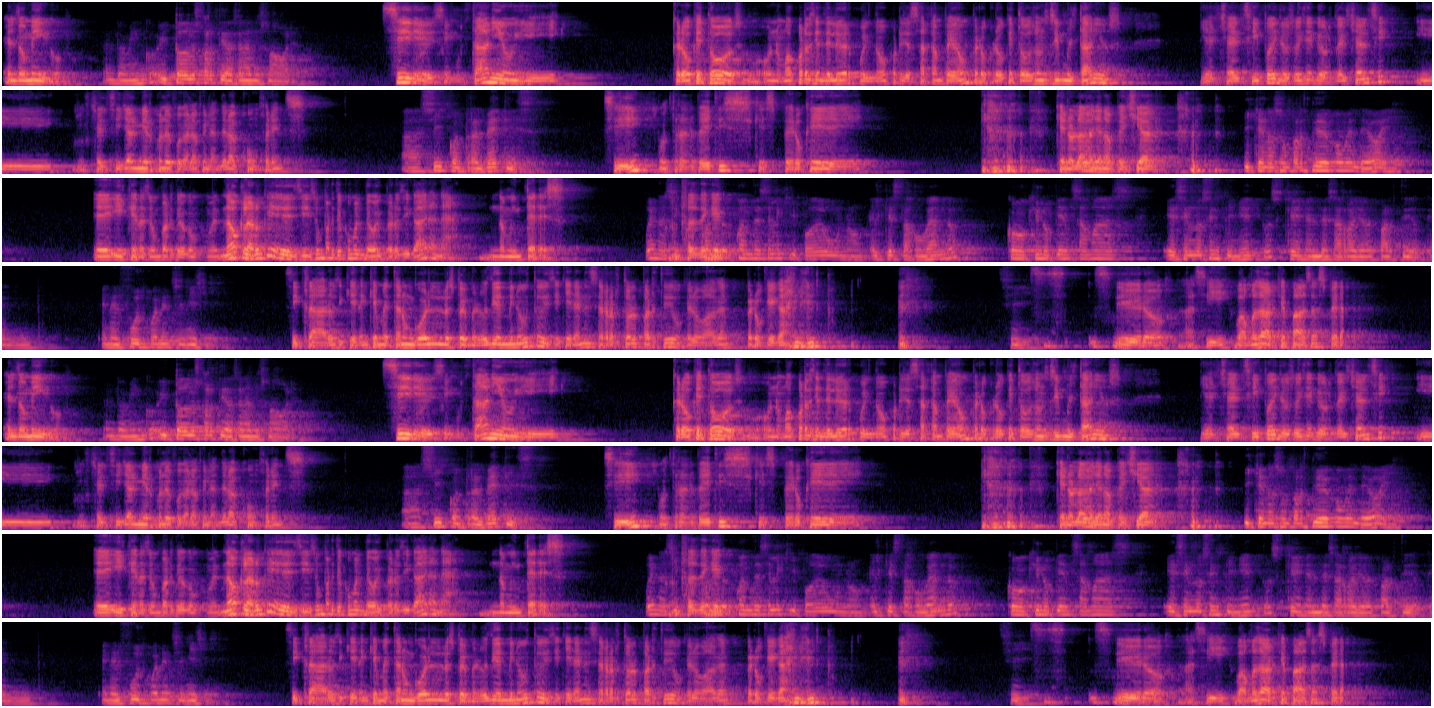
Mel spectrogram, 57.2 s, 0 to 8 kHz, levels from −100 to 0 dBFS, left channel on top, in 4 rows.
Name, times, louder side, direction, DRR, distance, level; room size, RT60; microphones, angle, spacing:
voice 1, 0.0-0.7 3.8-5.6 6.7-11.2 12.0-17.3 20.3-22.9 24.1-26.3 29.5-34.2 35.3-35.9 45.8-51.1 51.9-52.0 53.3-53.5 53.8-56.3, left 1 dB, 5° left, 10 dB, 1.4 m, -30 dB
voice 2, 1.0-3.0 18.3-19.6 25.1-25.3 26.7-28.3 35.0-38.2 38.7-39.9 40.2-43.2 43.9-45.0 52.9-53.2, equal, 30° left, 3 dB, 2.1 m, -35 dB
28.5 x 21.0 x 9.4 m, 1.0 s
head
